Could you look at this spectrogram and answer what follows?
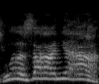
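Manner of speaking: very high, piercing, shrieking scream. Narrating a story as a character grabs his sister's arm, screaming. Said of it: "and screams".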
